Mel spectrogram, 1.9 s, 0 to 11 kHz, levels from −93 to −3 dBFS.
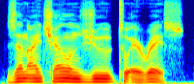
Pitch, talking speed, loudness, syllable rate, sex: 110 Hz, 215 wpm, -15 LUFS, 5.3 syllables/s, male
